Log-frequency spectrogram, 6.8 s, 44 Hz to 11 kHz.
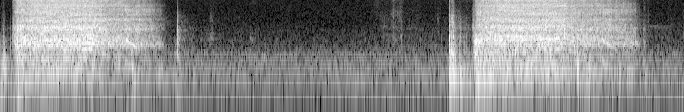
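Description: Two loud, close bursts of a power tool driver on the 7mm bolts of a 1998-2002 Lincoln Navigator taillight, each whirring for about one and a half seconds, separated by a quiet gap.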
